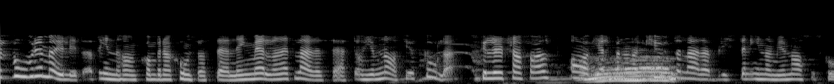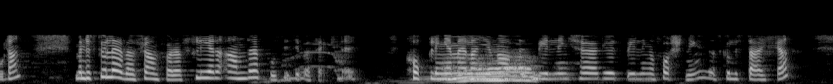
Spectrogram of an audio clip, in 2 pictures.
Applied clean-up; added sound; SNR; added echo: classical method log-MMSE.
